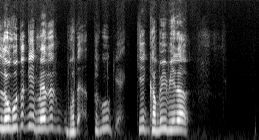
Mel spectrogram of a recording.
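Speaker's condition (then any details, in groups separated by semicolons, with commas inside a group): Cerebral palsy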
